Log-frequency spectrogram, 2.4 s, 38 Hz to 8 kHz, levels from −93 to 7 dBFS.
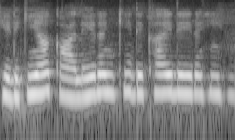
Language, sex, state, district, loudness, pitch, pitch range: Hindi, female, Chhattisgarh, Bastar, -14 LUFS, 225 Hz, 215-230 Hz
